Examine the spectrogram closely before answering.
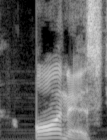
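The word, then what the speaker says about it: honest: ऑनेस्ट कहते हैं दोस्तों यहां पर आपने ह को साइलेंट रखना है ऑनेस्ट इसको ऑनेस्ट नहीं बोलना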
